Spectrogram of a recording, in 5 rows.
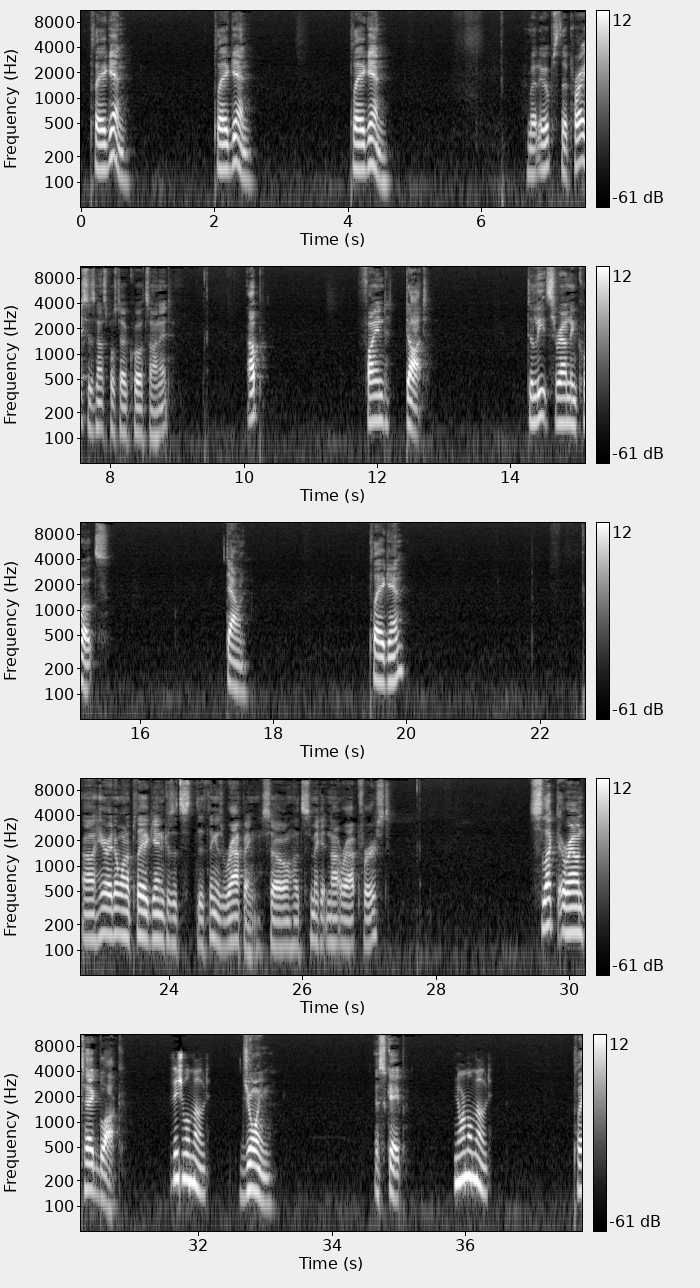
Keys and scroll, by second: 1.3-2.0 typing, 11.2 k, 13.6 typing, 16.1-16.9 typing, 18.4 j, 20.9 typing, 31.4-32.1 typing, 34.0 shift+j, 35.8 Escape.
